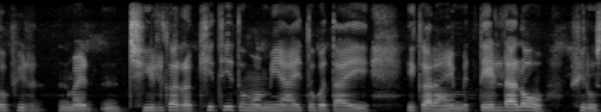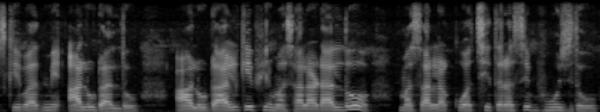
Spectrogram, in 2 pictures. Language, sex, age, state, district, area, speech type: Hindi, female, 18-30, Uttar Pradesh, Varanasi, rural, spontaneous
